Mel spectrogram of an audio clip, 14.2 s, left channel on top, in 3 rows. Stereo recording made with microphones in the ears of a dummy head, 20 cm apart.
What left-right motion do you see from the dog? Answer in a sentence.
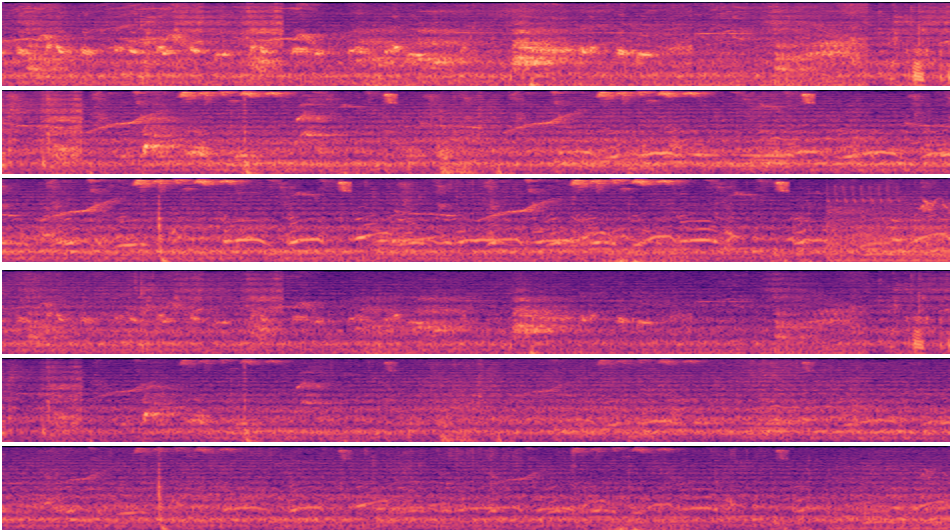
In this clip you hear the dog stay put.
